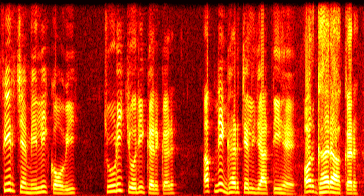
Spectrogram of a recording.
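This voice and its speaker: A woman's voice: fairly low pitch, expressive, slow pace, a little mellow, clear, resonant tone. A woman narrator reading a scripted children's story.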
